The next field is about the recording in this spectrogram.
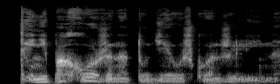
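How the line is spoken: Whispered. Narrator (Russian): шептал я

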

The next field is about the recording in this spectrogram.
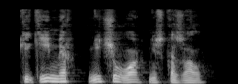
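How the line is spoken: Replied. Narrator (Russian): отозвался эльф

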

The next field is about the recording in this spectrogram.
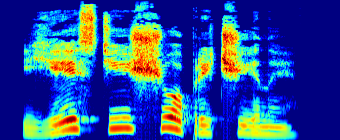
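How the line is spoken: Quiet. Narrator (Russian): тихо сказал он

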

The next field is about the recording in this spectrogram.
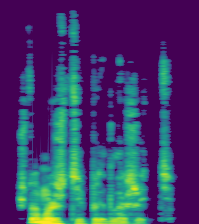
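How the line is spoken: Sighing question. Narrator (Russian): спросил Ассорио, вздохнув

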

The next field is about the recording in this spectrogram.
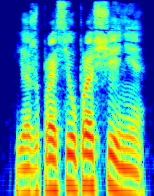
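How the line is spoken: Stung snapping retort. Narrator (Russian): огрызнулся уязвленный Ку

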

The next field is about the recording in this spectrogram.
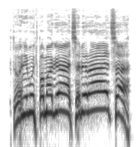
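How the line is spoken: Little horse shouting. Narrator (Russian): прокричал конечек

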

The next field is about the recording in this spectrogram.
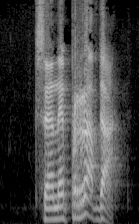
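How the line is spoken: Angry denial. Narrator (Ukrainian): сердито заперечив Гаррі

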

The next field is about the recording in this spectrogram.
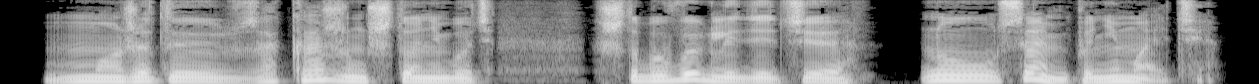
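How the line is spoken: Hesitant. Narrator (Russian): Человек неуверенно произнес

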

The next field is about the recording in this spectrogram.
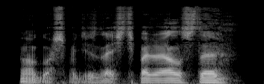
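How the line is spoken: Sighing. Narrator (Russian): вздохнул ученый

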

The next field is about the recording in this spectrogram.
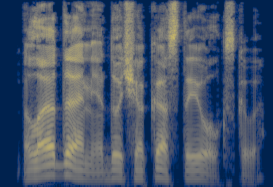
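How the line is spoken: Lazy, masking hurt. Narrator (Russian): лениво бросила Алай, стараясь не показать, как задели его последние слова Алкида

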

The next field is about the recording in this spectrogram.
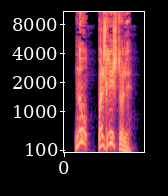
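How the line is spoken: Cheerful question. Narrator (Russian): бодро вопросил этот счастливчик

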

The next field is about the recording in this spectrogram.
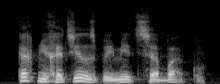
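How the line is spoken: Plain. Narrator (Russian): сказал номер 7105

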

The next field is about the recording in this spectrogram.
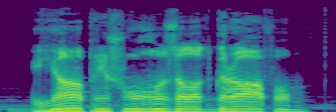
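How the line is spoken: Booming demand. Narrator (Russian): Бронзовый дуболом гулким голосом потребовал

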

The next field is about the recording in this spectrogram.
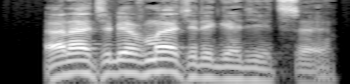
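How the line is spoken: Grumbled. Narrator (Russian): буркнул Беннет

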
